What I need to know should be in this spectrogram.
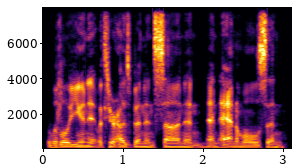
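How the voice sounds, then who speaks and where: A man hosting a reflective, conversational interview, asking questions in a gentle, tentative way. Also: low-pitched, steady tone, a little fast, no room sound, studio quality. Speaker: podcast interviewer.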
